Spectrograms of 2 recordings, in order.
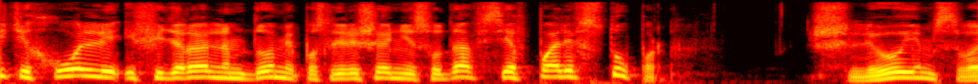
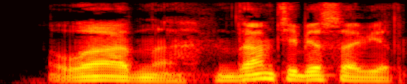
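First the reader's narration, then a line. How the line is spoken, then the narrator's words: Grumbling. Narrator (Russian): проворчал детектив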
